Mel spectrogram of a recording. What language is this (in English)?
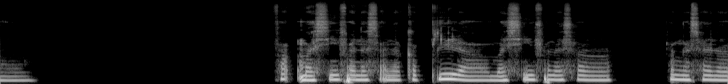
Antankarana Malagasy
